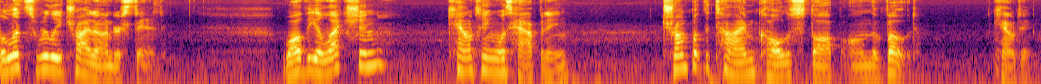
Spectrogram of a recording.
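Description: A man's fairly high voice at a moderate pace, with very wide pitch swings and long, frequent pauses. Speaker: podcast host. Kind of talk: angry political rant. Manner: sarcastic, profane, scornful, heated.

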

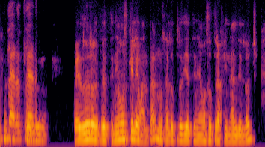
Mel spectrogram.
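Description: At a fairly quick pace, a man talks in a fairly high pitch with monotone, flat intonation. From Mexico City (Xochimilco). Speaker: rower. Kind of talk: interview conversation.

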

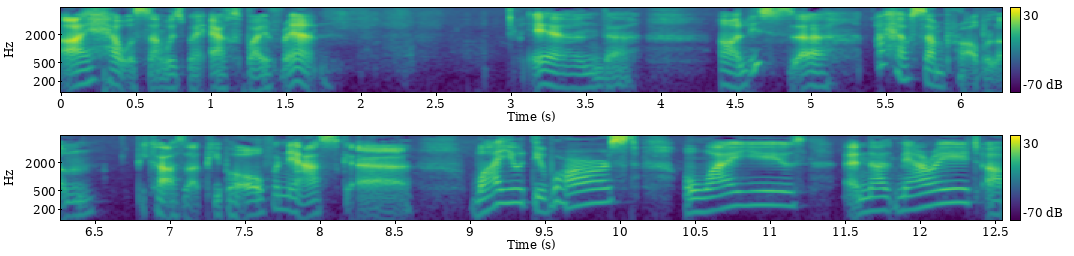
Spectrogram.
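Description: A woman speaks at a medium pitch with very wide pitch swings and vocal fry. Her pauses are long and frequent. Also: fairly slow pace, very clean recording, silent background. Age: 30s. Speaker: podcaster. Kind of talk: personal monologue. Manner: halting.

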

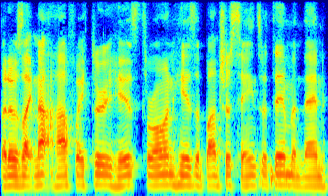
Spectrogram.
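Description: Someone with an Australian accent talks at a very fast pace in an excited tone. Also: man. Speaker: podcast host. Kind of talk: casual chat.

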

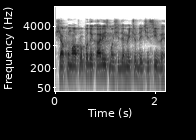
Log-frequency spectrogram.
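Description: Very fast in pace, a man speaks with ordinary pitch variation. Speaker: football podcaster. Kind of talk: angry rant, scathing monologue against a coach. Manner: fiery, sarcastic, indignant; punchy, insulting, fast-paced.

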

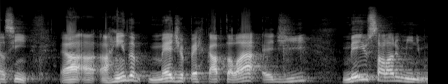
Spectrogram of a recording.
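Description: A man at a moderate pace with a fairly high pitch. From northern Minas Gerais, Brazil (near Bahia). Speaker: entrepreneur, fitness franchise founder. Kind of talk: casual interview chat.

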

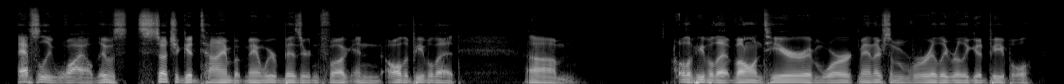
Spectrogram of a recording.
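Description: Very clean and silent in the background, the recording has a man speaking at a fairly quick pace in a monotone, flat tone with a very deep, low pitch. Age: 30s. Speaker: podcast host. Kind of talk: casual chat. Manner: casual, halting with fillers.

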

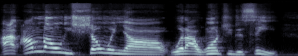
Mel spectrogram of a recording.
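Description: With an American accent, a man projects a raised, bright, sharp voice at a moderate pace, his pitch swinging very widely. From US South. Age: 40s. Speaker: podcaster. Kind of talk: casual chat.

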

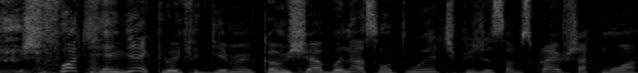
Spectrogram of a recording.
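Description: A high-pitched man with a Quebec accent at a very fast pace, dry and close with no echo, amid noticeable background noise. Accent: regional Quebec accent others often notice. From Quebec, Sherbrooke. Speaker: content creator. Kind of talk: casual chat.

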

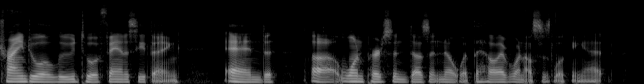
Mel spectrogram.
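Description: Here a man has an unremarkable speaking voice at a medium pitch. He talks at a fairly quick pace on a very clean recording with a silent background. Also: big swings in loudness. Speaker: video game podcast co-host. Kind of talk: casual chat. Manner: jokey, laughs often.

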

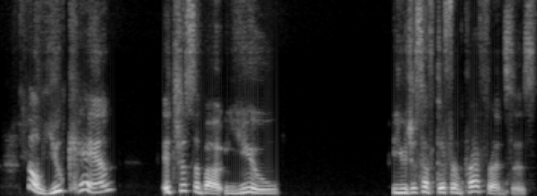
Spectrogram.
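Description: In a dry, close sound with no echo, a woman speaks at a moderate pace with very wide pitch swings. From Germany. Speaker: podcast co-host. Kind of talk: casual chat.

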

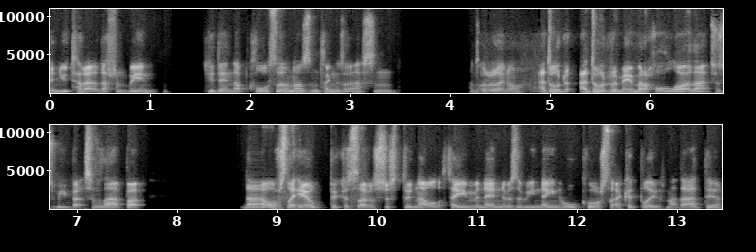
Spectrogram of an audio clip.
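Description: In a Scottish accent, a man speaks at a very fast pace. His fairly low voice shows ordinary pitch variation. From Scotland. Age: 30s. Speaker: guest baseball fan. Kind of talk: casual conversation.

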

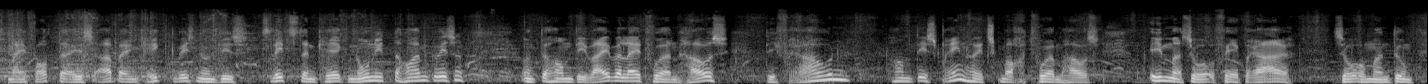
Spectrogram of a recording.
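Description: With lively intonation and a medium pitch, a man speaks at a fairly slow pace against noticeable background noise. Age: old. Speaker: retired woodcutter. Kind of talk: interview.

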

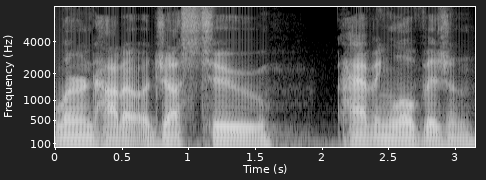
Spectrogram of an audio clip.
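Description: In a Midwestern US accent, a man speaks at a fairly slow pace with a very deep, low pitch. His intonation is monotone and flat, and the recording is very clean with a silent background. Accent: US Midwest. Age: 30s. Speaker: podcaster. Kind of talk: casual monologue; personal testimony.

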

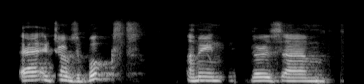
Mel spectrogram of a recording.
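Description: A man speaks with a Dublin accent. His voice is fairly high-pitched. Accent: Irish (Dublin). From Ireland (Dublin). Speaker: visual artist and curator. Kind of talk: casual interview chat.

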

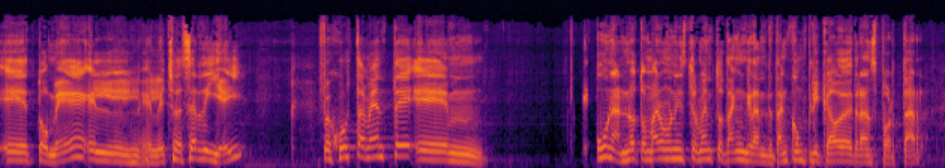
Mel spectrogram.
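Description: The speech moves at a fairly slow pace with very even loudness and lively intonation. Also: man. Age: 30s. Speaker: streamer and DJ. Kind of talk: casual interview. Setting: live stream.

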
